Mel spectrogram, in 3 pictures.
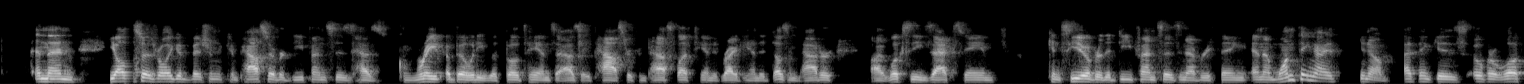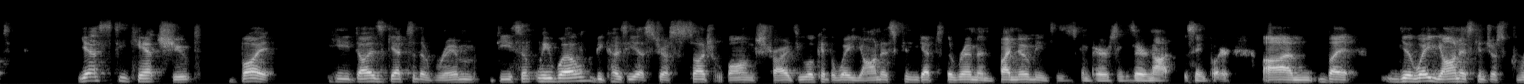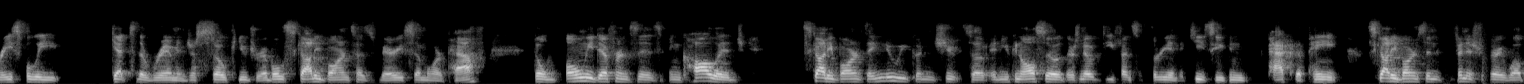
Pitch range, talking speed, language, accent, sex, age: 105-130 Hz, 200 wpm, English, American, male, 30-49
